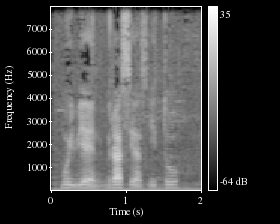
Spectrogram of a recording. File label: i'm fine, chabacano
